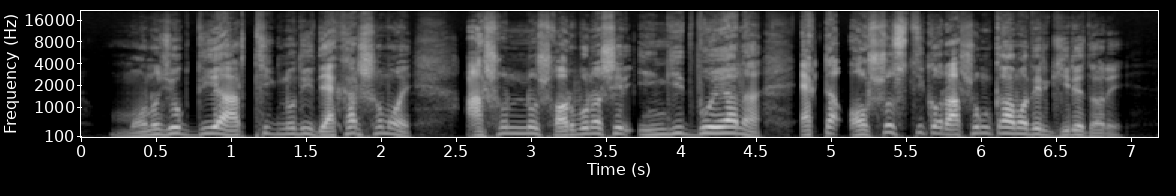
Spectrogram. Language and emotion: Bengali, fearful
